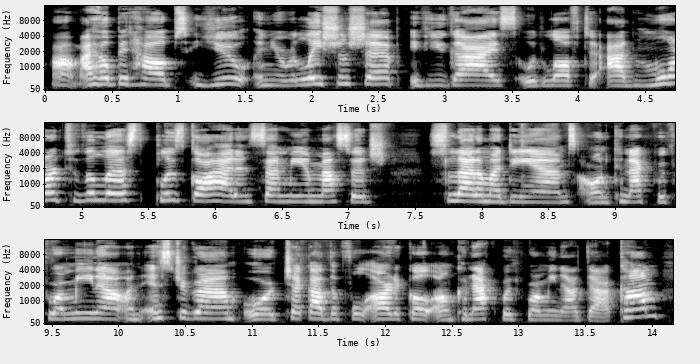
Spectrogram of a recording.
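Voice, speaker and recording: A woman's voice: fairly high pitch, normal speed, hardly any pauses, bright, forceful tone. A woman hosting a solo advice podcast with hyper, over-caffeinated energy, chatty and emphatic as she addresses listeners familiarly. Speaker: podcast host.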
